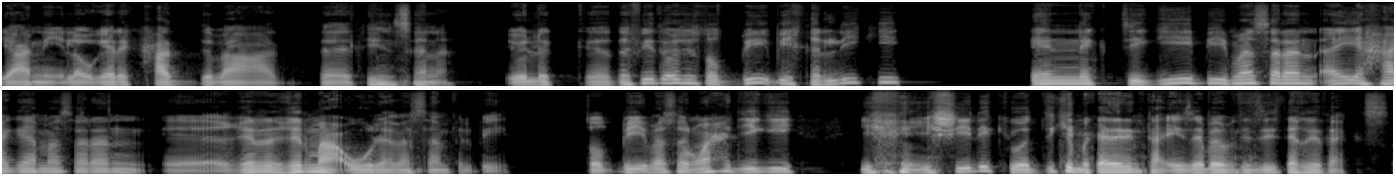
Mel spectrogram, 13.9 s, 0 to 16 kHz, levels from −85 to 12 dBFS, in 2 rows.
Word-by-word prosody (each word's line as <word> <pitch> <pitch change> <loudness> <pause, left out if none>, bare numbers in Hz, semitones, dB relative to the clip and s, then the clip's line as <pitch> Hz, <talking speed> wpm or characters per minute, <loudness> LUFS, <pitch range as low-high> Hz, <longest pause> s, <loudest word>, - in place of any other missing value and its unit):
يعني 95 -2 -2
لو 90 -1 -2
جالِك 105 +1 -1
حد 110 -2 -2
بعد 90 -4 -4 0.2
30 100 +4 -3
سنة، 100 -4 -5 0.3
يقول 110 +2 0
لِك 115 -1 -6
ده 105 +3 -3
في 155 +6 -1
دلوقتي 155 -1 -1
تطبيق 135 +6 -3
بيخليكِ، 155 +9 -4 0.6
إنِك 135 +1 +2
تجيبي 145 +5 -1
مثلًا 150 0 +1
أي 140 0 +1
حاجة 130 0 0
مثلًا 125 -3 -4
آآ 85 -1 -6
غير 120 +6 +2
غير 130 +4 +4
معقولة 100 -7 +3
مثلًا 95 -1 -5
في - - -23
البيت، - - -12 0.4
تطبيق 120 +7 +1
مثلًا 125 0 +1
واحد 130 0 +1
ييجي 130 -1 +1 0.5
يشيلِك 135 +6 +3
يوديكِ 105 +4 +2
المكان 115 +1 +7
اللي 120 +1 +8
أنتِ 120 - -1
عايزاة، 100 +3 +2
بدل 110 0 +6
ما 100 - -1
تنزلي 105 +2 -1
تاخدي 110 -1 +2
تاكس. - - -9
120 Hz, 180 wpm, -24 LUFS, 105-135 Hz, 0.6 s, اللي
